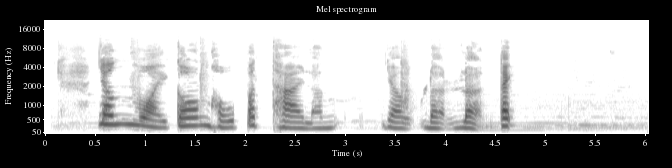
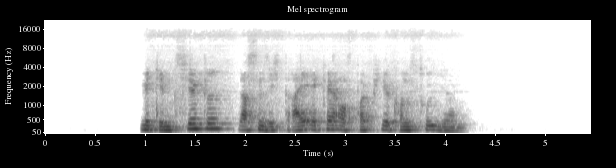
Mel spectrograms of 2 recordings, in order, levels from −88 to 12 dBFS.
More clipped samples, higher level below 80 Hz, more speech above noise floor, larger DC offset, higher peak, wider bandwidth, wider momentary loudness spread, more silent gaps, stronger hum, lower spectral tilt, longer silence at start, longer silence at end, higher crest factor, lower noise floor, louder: neither; second, under -90 dBFS vs -58 dBFS; second, 34 dB vs over 69 dB; neither; about the same, -8 dBFS vs -6 dBFS; second, 11.5 kHz vs 14.5 kHz; first, 11 LU vs 8 LU; neither; neither; second, -4.5 dB/octave vs -9.5 dB/octave; second, 0.3 s vs 0.95 s; about the same, 1.35 s vs 1.25 s; first, 26 dB vs 16 dB; second, -65 dBFS vs under -90 dBFS; second, -32 LUFS vs -22 LUFS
